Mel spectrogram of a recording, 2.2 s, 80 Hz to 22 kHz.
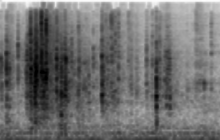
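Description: A plastic bag holding a YSL makeup product, shade 02 Buff Dune, crinkles and rustles up close in a burst of crackles that thins into a few scattered crinkles, with no speech.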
